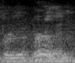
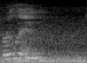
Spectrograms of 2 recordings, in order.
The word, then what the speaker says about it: Berlin: 49 and 91 the city of Berlin it's pronounced Berlin not Berlin and that is important to our local residents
